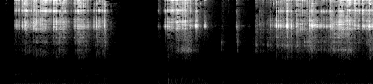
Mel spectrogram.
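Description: A small glass clip-top jar with a metal wire clasp lid and a pink label, partly filled with dried flowers and small loose bits, is held in both hands and shaken. The contents give a bright, dry rattle in three bursts separated by short silences, with sharp clicks of loose bits against the glass.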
